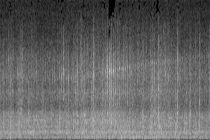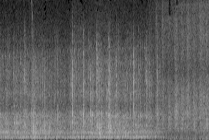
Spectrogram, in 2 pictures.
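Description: A train's carriages rumble and clatter along the rails in the distance.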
